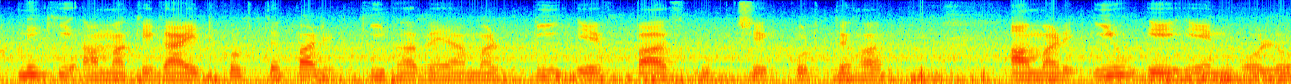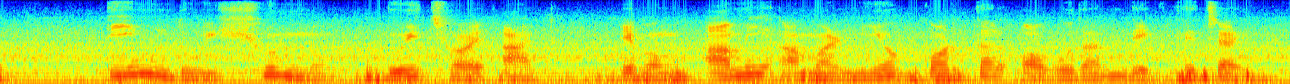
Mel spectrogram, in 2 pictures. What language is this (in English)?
Bangla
